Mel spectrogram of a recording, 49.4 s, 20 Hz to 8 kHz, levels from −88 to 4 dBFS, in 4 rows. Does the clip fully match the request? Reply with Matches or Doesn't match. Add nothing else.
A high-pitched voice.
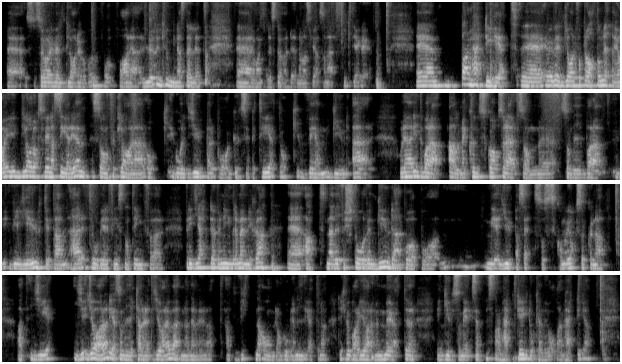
Doesn't match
